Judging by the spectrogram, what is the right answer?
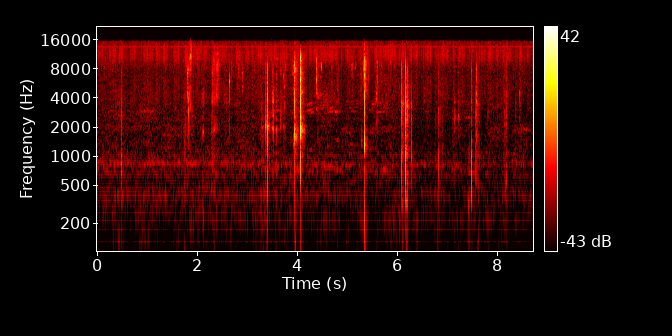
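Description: Crisp bites and crunchy chewing on a red slate pencil (sileti), close to a clip-on mic. About five sharp cracks, the loudest about four and six seconds in.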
